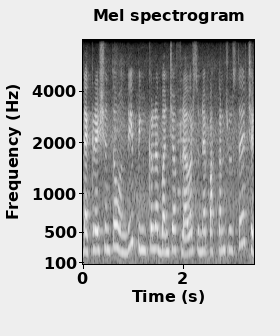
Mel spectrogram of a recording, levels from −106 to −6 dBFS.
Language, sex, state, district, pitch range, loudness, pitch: Telugu, female, Andhra Pradesh, Manyam, 250-280 Hz, -19 LUFS, 260 Hz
